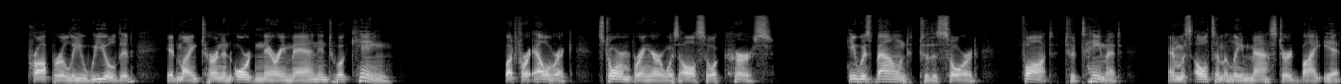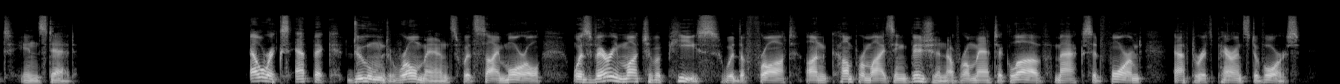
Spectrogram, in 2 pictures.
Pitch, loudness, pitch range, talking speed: 95 Hz, -18 LUFS, 80-105 Hz, 140 wpm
